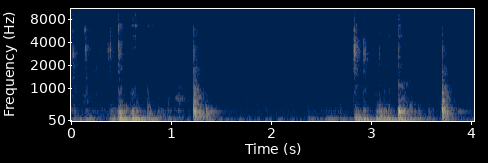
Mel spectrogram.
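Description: A jade stone face roller taps a white and black hollow plastic TV remote control, making short, dull, low clicks and knocks in irregular bursts. The taps have a faint hollow tone and die away almost instantly, with quiet gaps between the clusters.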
